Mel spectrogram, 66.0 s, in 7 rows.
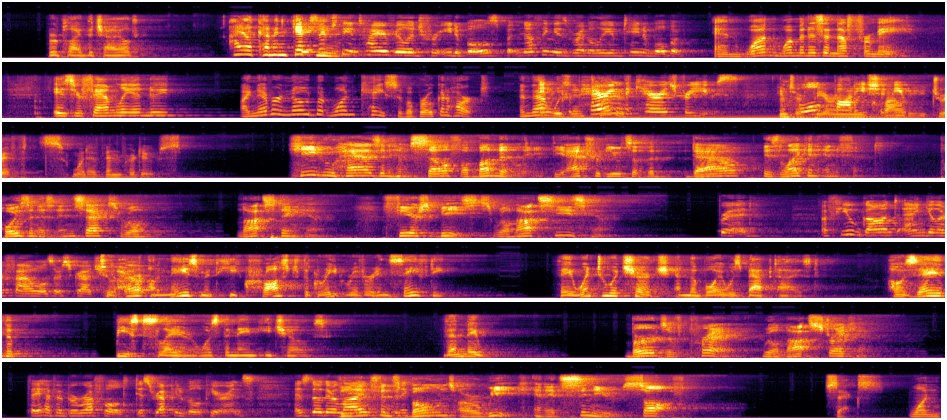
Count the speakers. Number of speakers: seven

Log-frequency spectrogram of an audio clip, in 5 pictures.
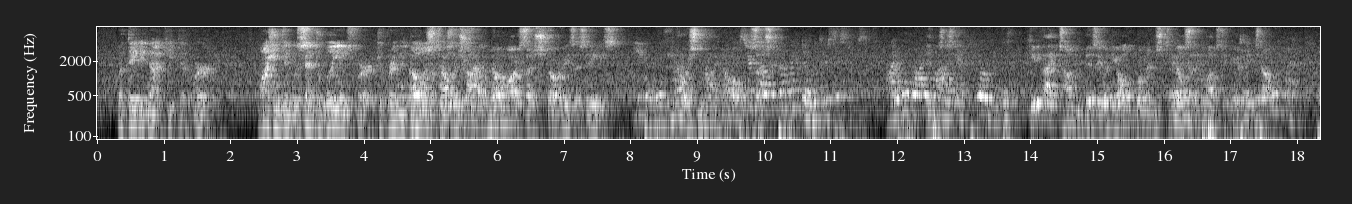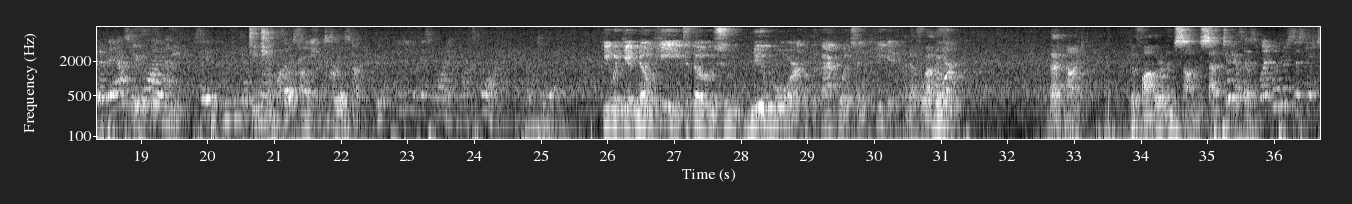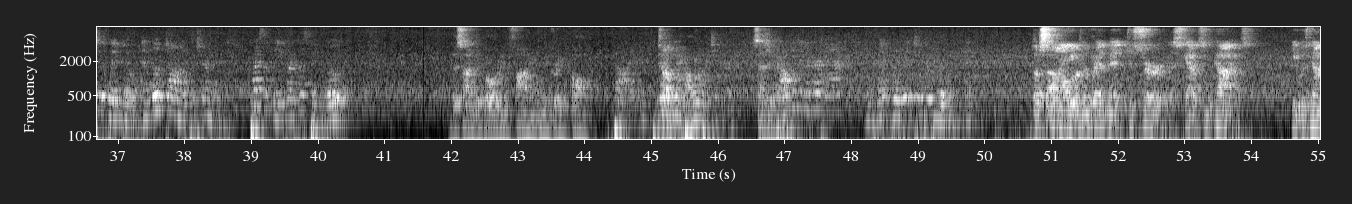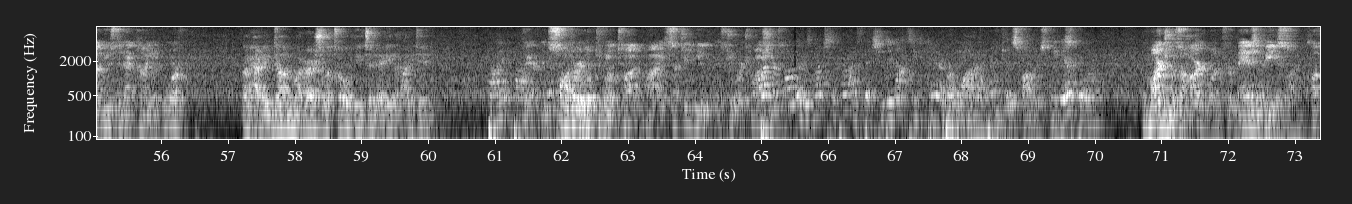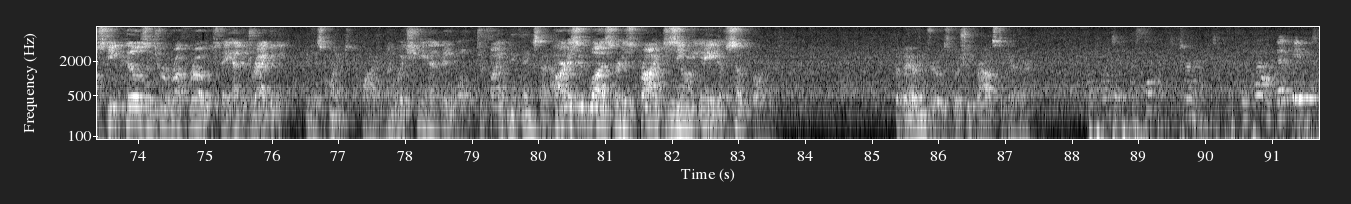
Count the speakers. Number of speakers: three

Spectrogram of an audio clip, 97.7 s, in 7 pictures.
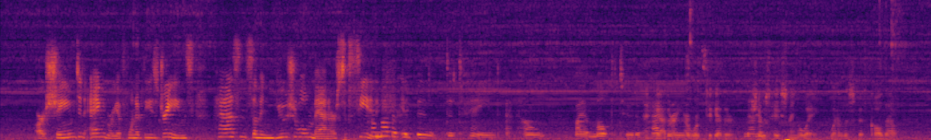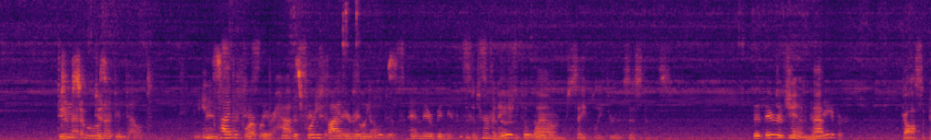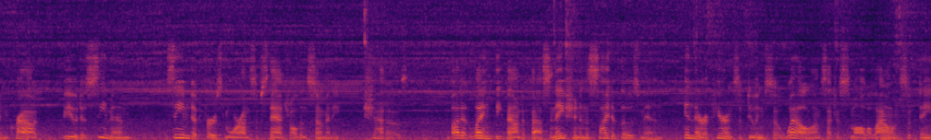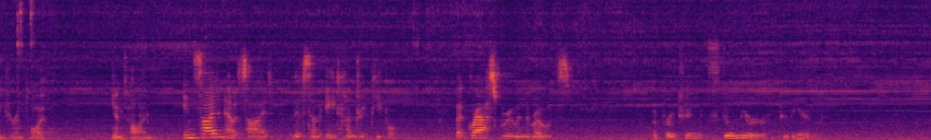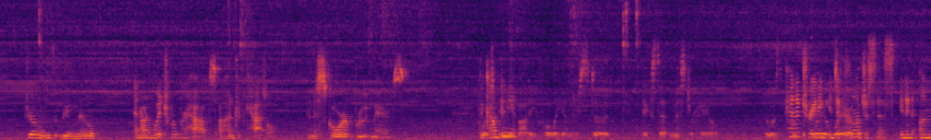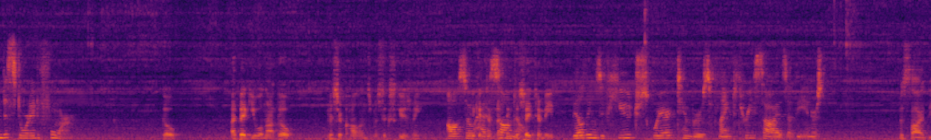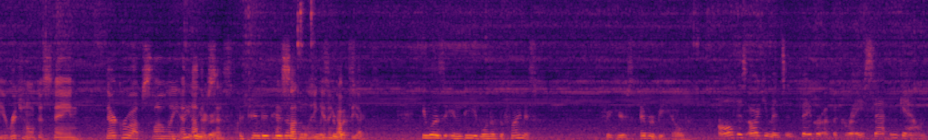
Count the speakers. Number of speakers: six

